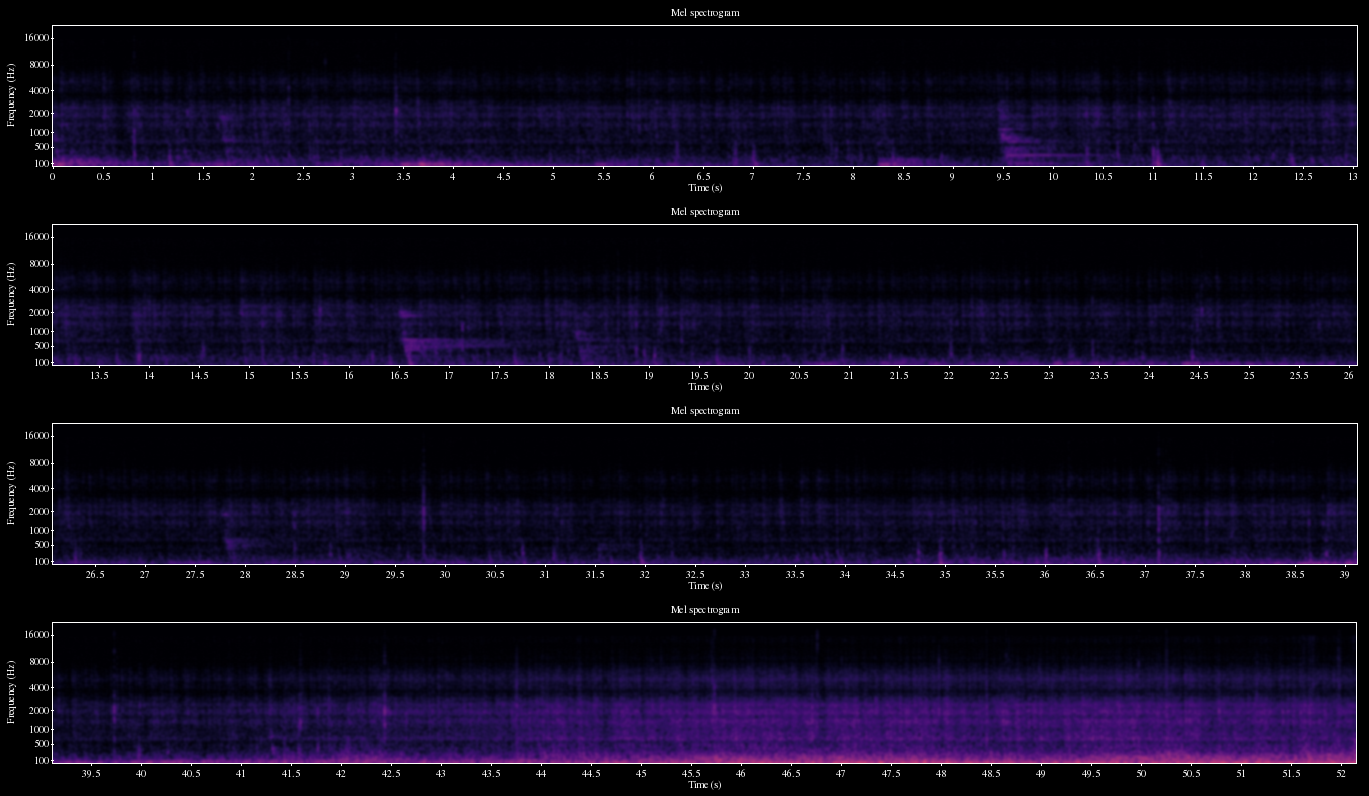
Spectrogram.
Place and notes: Wet, snowy day. A pair of contact microphones and geophone on aqua jump fence.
